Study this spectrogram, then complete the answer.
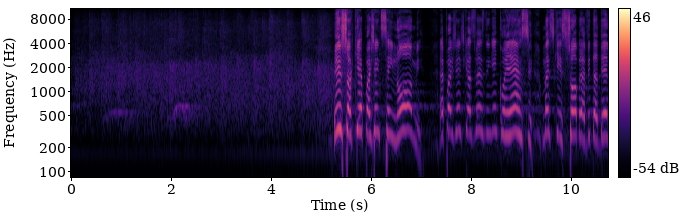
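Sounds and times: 
audience applauding loudly: 0.0s - 5.5s
speech: 5.2s - 10.7s.

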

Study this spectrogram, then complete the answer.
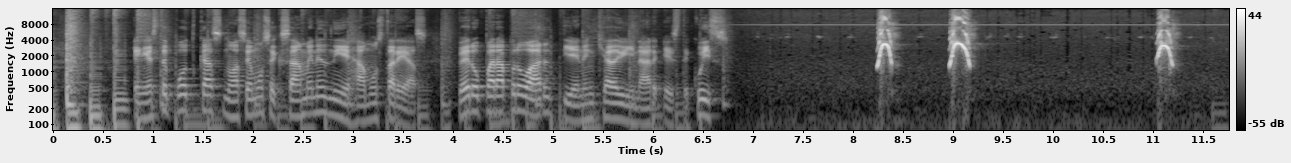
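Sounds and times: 
speech: 0.8s - 6.8s
mother Puma concolor giving bird-like chirps as a call: 7.1s - 11.7s.

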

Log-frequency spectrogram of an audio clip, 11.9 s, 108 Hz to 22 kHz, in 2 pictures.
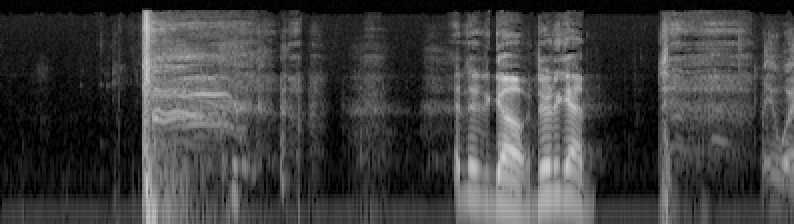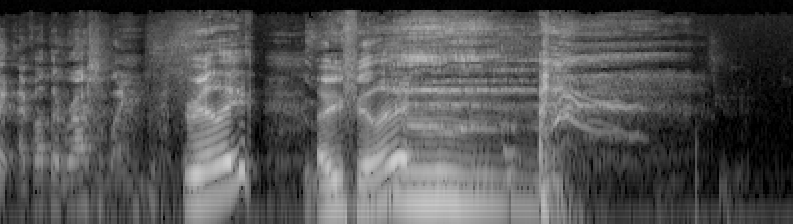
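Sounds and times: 
speech: 1.7s - 1.9s, 3.4s - 5.0s, 6.0s - 10.1s
throaty burp: 8.8s - 10.3s.

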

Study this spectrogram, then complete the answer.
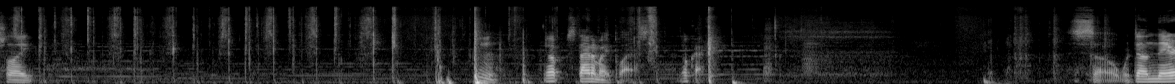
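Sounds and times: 
speech: 0.0s - 0.5s, 4.8s - 7.2s, 10.9s - 11.7s
playing cards being handled and drawn from a hand: 0.0s - 7.9s.

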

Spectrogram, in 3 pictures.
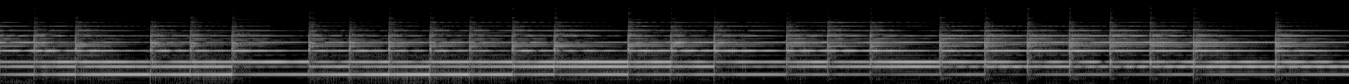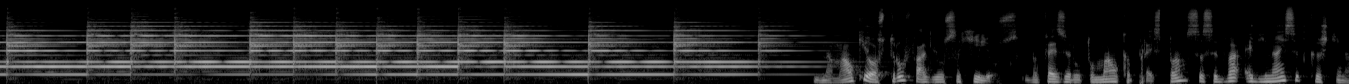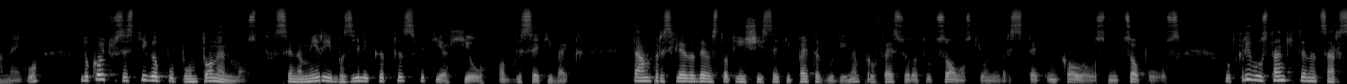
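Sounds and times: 
morning church bells of many churches in the Prespa area ringing: 0.0s - 22.0s
speech: 22.1s - 40.4s.

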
